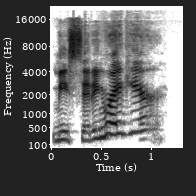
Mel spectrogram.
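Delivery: incredulous, rising high; indignant. Retold or imitated. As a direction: pitch shoots way up in disbelief. Indignant retold question.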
